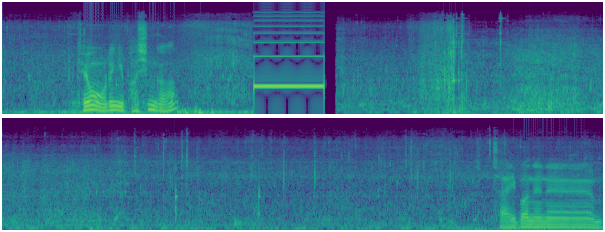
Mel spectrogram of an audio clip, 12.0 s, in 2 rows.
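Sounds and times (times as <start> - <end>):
sea lapping against rocks: 3.4 - 11.0.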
